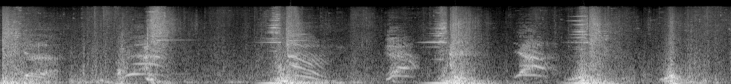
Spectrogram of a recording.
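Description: Swords slash and strike with heavy thuds in a close fight.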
